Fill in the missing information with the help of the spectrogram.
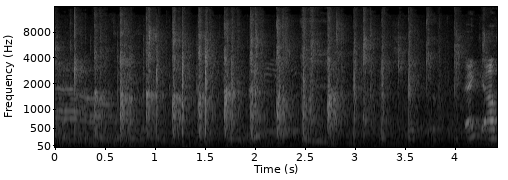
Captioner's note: applause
